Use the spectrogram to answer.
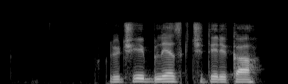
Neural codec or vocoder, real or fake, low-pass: codec, 16 kHz, 1 kbps, X-Codec, HuBERT features, trained on LibriSpeech; fake; 7.2 kHz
